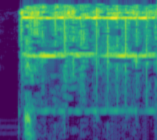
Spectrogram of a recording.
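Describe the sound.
A decorative desk bell is struck once, giving a bright, high ring that keeps sounding with a slight shimmer and barely fades.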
